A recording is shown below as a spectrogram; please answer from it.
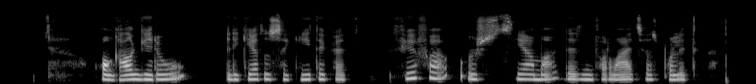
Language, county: Lithuanian, Vilnius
